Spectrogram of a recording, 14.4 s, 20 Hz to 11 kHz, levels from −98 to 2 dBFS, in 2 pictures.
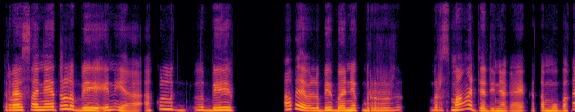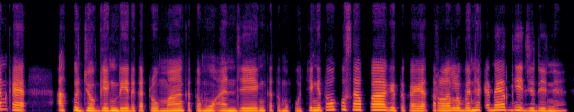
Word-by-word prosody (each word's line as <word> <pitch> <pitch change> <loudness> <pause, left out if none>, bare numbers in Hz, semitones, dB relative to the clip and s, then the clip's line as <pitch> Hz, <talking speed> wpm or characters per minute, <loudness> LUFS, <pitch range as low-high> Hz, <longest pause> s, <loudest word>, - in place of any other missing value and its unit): Rasanya 270 +2 +4
itu 340 - -3
lebih 245 -10 +3 0.2
ini 270 -4 -2
ya 175 -1 -5
aku 225 +8 -9 0.2
leb 260 - -14 0.2
lebih, 245 -1 0 0.8
apa 325 +3 -3
ya, 280 - +6
lebih 225 +3 +2
banyak 225 +1 +4
ber 230 +2 -1 0.7
bersemangat 255 - 0
jadinya 195 -1 +1
kayak 185 -1 -6
ketemu 200 -1 -2
bahkan 315 +11 -3
kayak, 250 -7 0 0.4
aku 230 +3 -1
jogging 215 0 +2
di 205 0 +3
dekat 200 +1 -4
rumah 200 +3 +1
ketemu 205 -2 -2
anjing, 205 +1 +1
ketemu 195 -3 -7
kucing 230 +4 -3
itu 235 - -11
aku 300 +1 -3
sapa 285 -2 +3
gitu 225 -2 -2
kayak 210 -1 -2
terlalu 225 0 0
banyak 230 +2 +2
energi 255 +1 0 0.2
jadinya. 195 -2 -2
225 Hz, 155 wpm, -23 LUFS, 205-255 Hz, 0.8 s, ya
